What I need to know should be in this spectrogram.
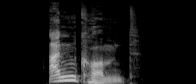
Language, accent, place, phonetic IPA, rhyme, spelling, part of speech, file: German, Germany, Berlin, [ˈanˌkɔmt], -ankɔmt, ankommt, verb, De-ankommt.ogg
- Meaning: inflection of ankommen: 1. third-person singular dependent present 2. second-person plural dependent present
